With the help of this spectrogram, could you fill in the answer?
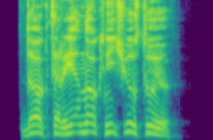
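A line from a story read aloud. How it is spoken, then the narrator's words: Uncontrolled shout. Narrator (Russian): Не сдержался, закричал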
